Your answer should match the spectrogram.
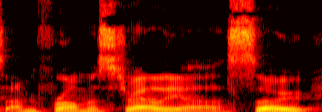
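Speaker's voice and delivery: ordinary delivery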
